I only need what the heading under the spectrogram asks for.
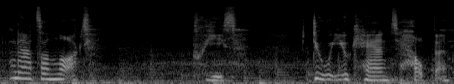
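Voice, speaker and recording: An actress playing a shaken, distressed female officer in a video game, halting and pleading. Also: mid-range voice, over music.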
